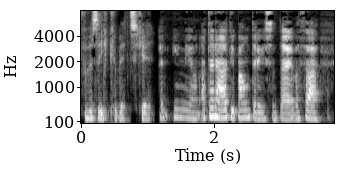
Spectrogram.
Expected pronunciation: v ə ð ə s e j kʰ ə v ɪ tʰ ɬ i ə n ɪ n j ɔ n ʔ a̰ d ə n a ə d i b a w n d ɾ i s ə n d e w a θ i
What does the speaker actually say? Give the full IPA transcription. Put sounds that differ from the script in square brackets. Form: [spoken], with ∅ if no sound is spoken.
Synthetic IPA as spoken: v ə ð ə s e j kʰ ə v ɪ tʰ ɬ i ə n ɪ n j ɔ n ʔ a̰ d ə n a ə d i b a w n d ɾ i s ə n d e [v] a θ [a]

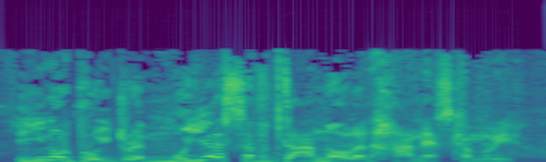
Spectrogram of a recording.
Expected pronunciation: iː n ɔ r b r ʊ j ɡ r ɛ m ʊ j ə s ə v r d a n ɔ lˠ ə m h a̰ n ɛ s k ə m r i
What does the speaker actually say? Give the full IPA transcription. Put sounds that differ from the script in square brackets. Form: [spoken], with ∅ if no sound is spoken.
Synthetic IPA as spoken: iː n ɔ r b r ʊ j [d] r ɛ m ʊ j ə s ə v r d a n ɔ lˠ ə [n] h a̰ n ɛ s [kʰ] ə m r i

